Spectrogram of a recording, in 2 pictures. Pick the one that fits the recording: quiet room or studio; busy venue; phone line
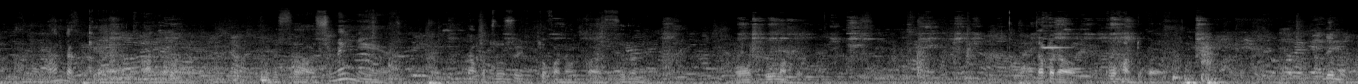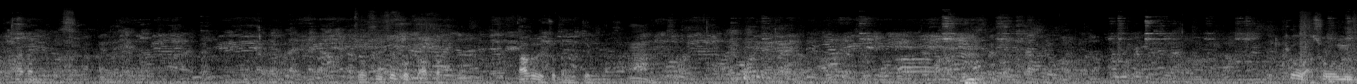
busy venue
